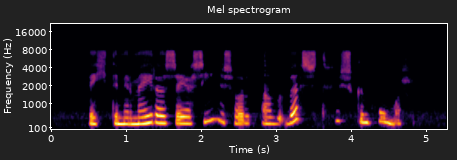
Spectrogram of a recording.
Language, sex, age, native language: Icelandic, female, 20-29, Icelandic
